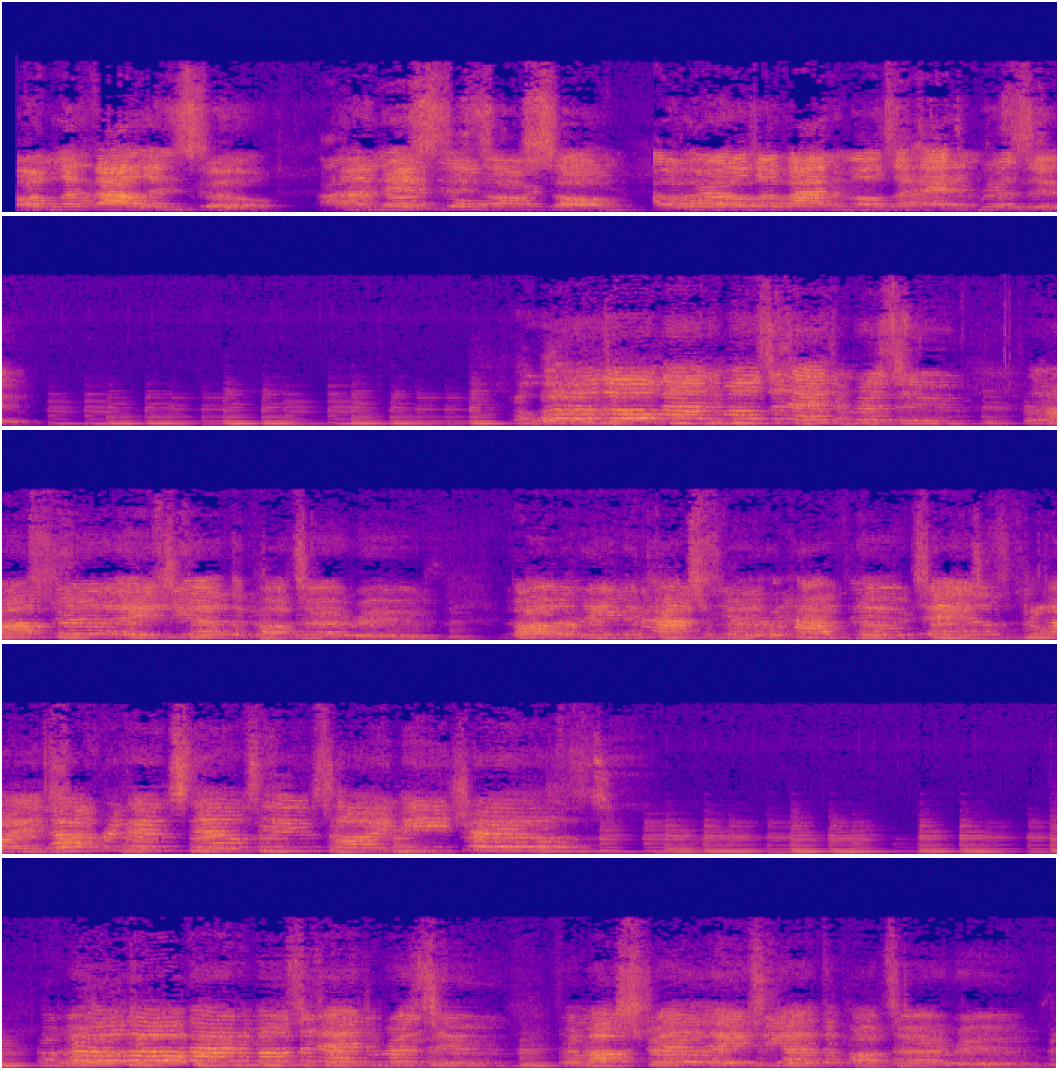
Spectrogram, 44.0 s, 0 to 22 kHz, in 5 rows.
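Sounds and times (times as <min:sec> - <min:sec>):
children's choir singing: 0:00.1 - 0:09.2, 0:12.8 - 0:31.7, 0:35.2 - 0:43.9
keyboard accompaniment: 0:09.0 - 0:43.9.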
